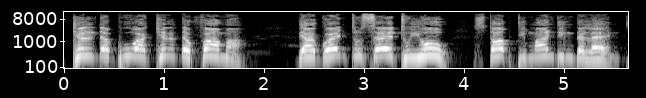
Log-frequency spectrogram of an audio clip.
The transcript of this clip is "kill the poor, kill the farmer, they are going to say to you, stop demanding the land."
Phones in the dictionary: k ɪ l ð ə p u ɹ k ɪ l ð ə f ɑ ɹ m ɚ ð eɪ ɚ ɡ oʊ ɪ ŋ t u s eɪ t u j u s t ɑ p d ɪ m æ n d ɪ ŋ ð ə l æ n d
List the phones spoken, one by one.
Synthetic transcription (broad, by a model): k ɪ l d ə b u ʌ k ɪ l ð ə f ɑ m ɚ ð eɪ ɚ ɡ oʊ ɪ ŋ t u s eɪ t u j u s t ɑ p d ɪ m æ n d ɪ ŋ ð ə l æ n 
